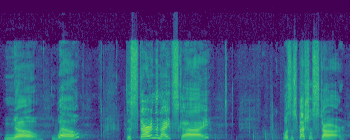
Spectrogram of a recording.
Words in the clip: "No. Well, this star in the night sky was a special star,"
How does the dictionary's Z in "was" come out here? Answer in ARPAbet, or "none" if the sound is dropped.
Z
